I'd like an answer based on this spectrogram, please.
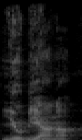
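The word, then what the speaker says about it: Ljubljana: remember in these countries the written J is pronounced like why so it is not SAR it will be Saro and lublana all right then next is Monte negro literally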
